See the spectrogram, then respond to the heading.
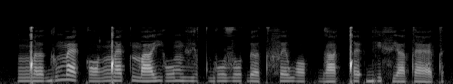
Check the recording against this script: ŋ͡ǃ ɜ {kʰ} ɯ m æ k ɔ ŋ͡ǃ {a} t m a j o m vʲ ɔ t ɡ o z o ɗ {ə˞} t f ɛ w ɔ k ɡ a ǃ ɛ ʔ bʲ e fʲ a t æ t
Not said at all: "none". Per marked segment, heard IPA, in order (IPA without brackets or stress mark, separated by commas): ɡ, æ, ɜ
